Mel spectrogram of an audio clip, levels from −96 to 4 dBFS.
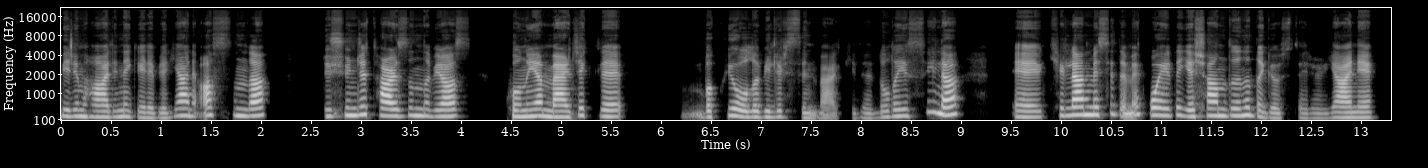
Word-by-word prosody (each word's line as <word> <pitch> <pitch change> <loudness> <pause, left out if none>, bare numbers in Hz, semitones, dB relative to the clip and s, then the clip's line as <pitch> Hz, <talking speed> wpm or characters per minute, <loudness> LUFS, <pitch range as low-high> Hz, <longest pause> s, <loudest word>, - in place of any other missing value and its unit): birim 225 -1 -2
hâline 205 +1 0
gelebilir. 175 -3 -8
Yani 245 -1 +2
aslında, 250 -1 +1 0.6
düşünce 255 +4 0
tarzınla 240 -3 +3
biraz, 225 +1 +1 0.3
konuya 215 +2 +2
mercekle 215 +1 +1 0.6
bakıyor 240 -2 -4
olabilirsin 200 -3 -4
belki 85 - -11
de. 165 0 -15
Dolayısıyla, 235 - +1 0.5
eee, 200 -1 0
kirlenmesi 275 +4 +4
demek, 305 -1 -2
o 265 0 +3
evde 250 +1 -2
yaşandığını 240 +2 +1
da 215 - -3
gösterir. 165 -2 -12
Yani, 180 +2 0
225 Hz, 110 wpm, -22 LUFS, 200-250 Hz, 0.6 s, kirlenmesi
